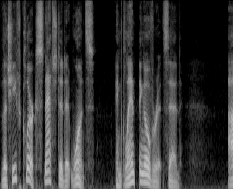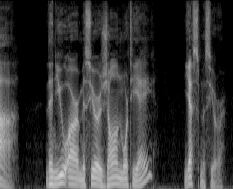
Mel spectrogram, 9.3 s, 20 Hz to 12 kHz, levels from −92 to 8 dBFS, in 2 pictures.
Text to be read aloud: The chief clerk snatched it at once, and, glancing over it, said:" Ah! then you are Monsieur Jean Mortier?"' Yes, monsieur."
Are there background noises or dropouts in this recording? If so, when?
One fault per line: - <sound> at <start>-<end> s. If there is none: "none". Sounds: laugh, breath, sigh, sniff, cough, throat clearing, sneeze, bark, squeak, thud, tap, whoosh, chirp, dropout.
- dropout at 2.7-2.8 s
